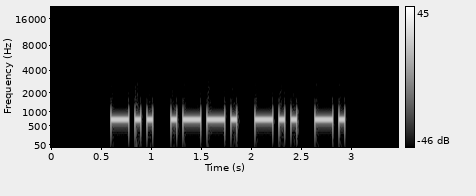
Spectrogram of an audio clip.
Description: Morse code, heard as a keyed tone, about 21 wpm, 700 Hz. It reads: DPDN
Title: Four Letter-Number Combinations - 20wpm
